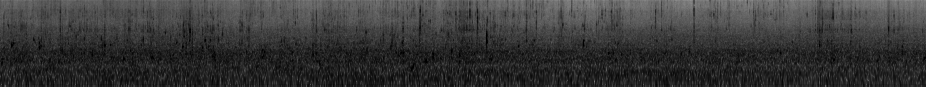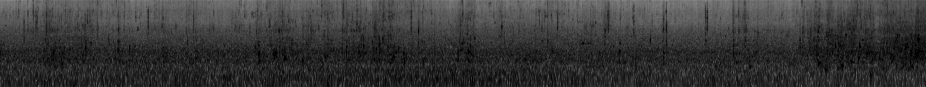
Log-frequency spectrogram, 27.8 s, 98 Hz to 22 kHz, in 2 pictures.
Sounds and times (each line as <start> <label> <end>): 14.8 river ripples amongst stones 27.7
18.6 gloopy, slopy underwater world 27.7
22.2 rowing boats and kayaks 27.7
